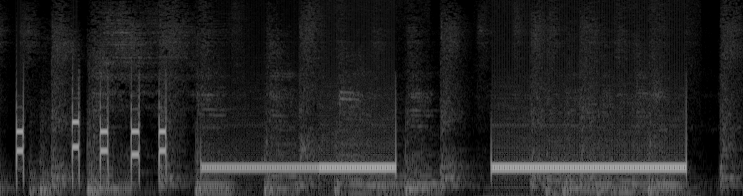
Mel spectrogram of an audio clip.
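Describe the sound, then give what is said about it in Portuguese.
Telephone tones as a call is placed: a quick run of short keypad beeps, then two long, steady, loud tones separated by a brief gap. “Vamos lá, ligar aqui pro Paulo McDonald. Vamos ver se ele atende.”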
